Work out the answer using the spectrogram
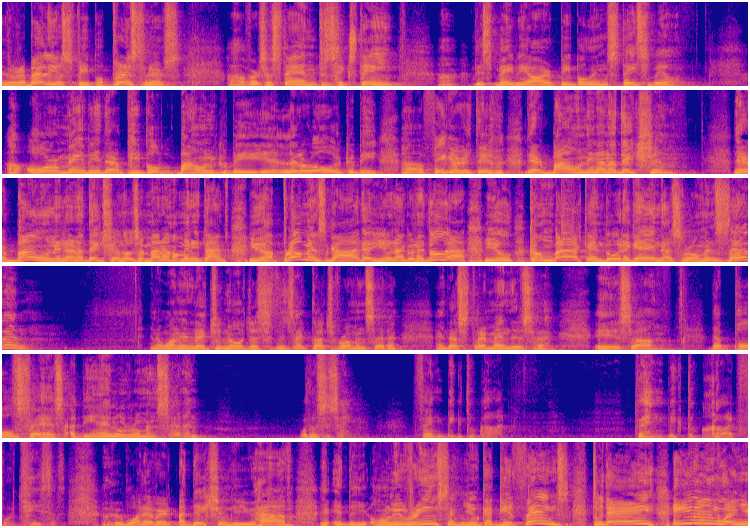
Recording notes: This message was originally preached at Highpoint Church on Sunday, November 26, 2023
